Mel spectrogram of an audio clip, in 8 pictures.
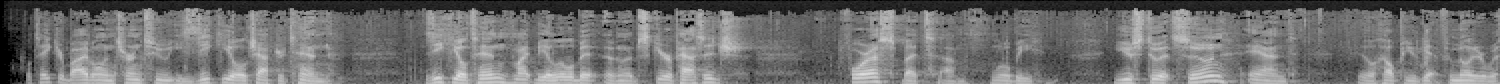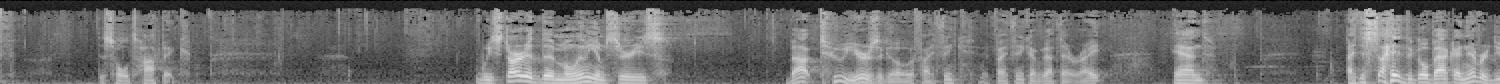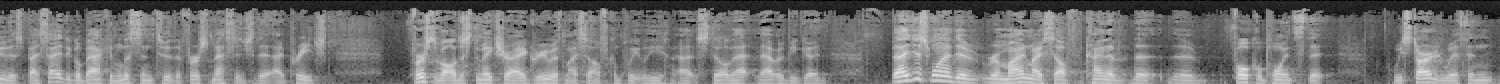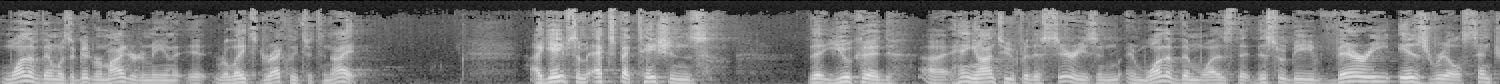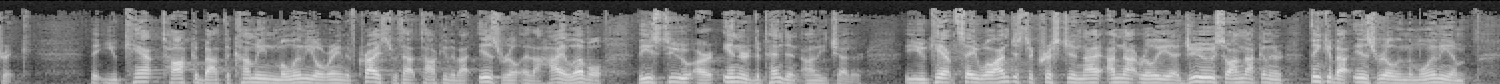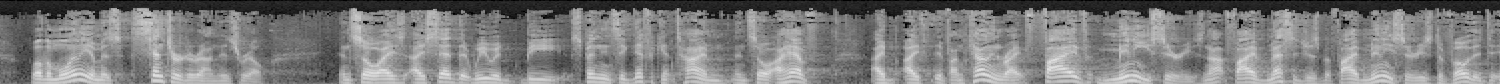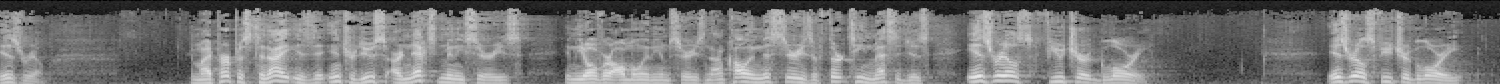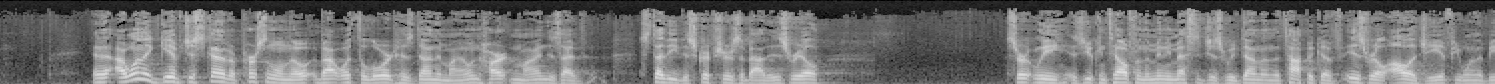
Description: From the Millennium: Israel's Future Glory sermon series.
Sermon Details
